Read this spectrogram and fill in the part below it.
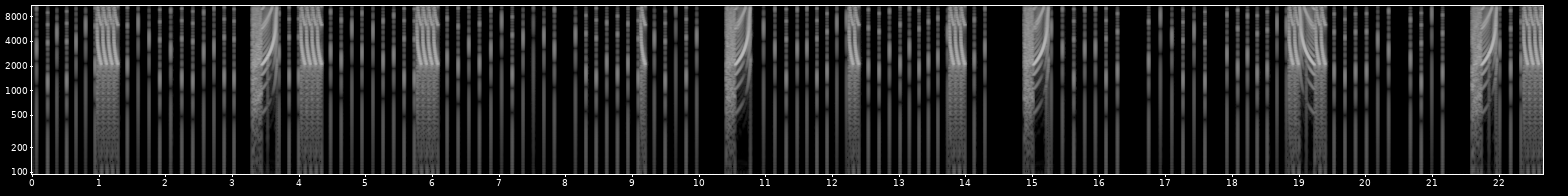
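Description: Short harsh electronic bursts sound again and again in a video game.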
